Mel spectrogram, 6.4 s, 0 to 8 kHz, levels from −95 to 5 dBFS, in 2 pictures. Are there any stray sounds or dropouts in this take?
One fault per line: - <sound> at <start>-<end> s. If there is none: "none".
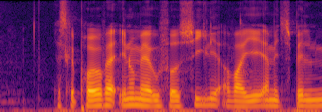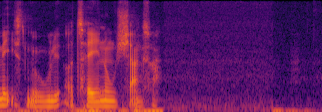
none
